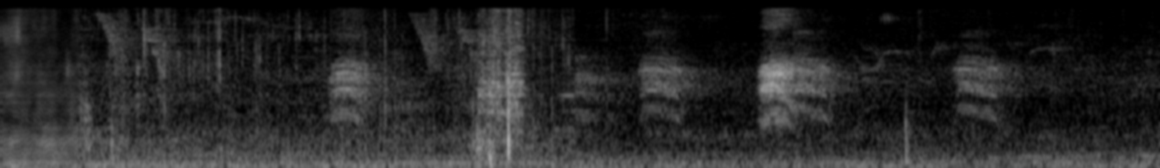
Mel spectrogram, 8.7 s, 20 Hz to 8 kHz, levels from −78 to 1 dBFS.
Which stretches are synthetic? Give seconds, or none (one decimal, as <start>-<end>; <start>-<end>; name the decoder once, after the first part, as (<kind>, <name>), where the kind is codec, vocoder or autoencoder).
0.0-0.6 (vocoder, Vocos)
